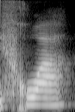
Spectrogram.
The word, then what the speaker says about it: froid: So for example, you have il fait chaud, il fait froid, or j'ai chaud, j'ai froid, where the D is silent.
